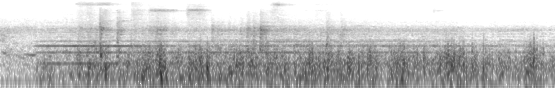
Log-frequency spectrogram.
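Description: Passenger express train running on the rails, getting louder about half a second in. A steady high whine sounds over the rumble, with irregular knocks from the wheels over the track.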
